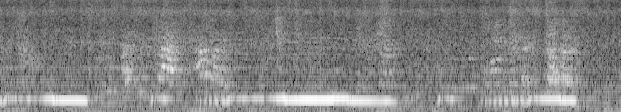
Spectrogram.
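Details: Eurasian collared dove, known locally as puter, calling persistently with a mellow, drawn-out sound. Low, steady coos are repeated in phrases of about one to one and a half seconds, with human voices in the background.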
